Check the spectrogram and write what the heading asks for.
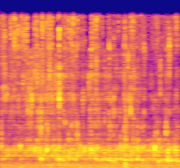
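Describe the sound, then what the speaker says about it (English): Water poured from up high into a frog's spring water dish gives a steady close splashing trickle with no pause, like a running tap, over a short stretch. "I'll refill his spring water dish from the up high."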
